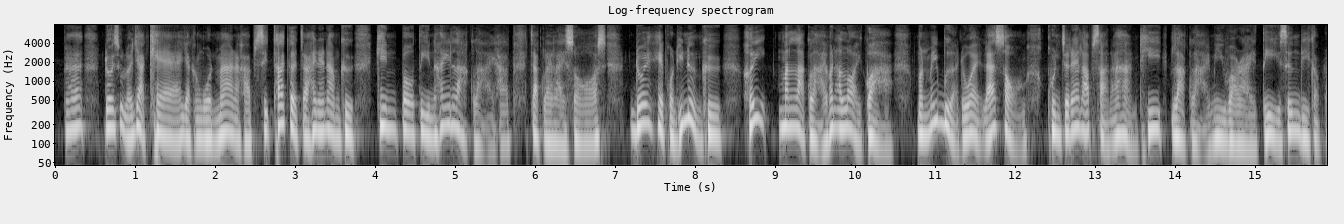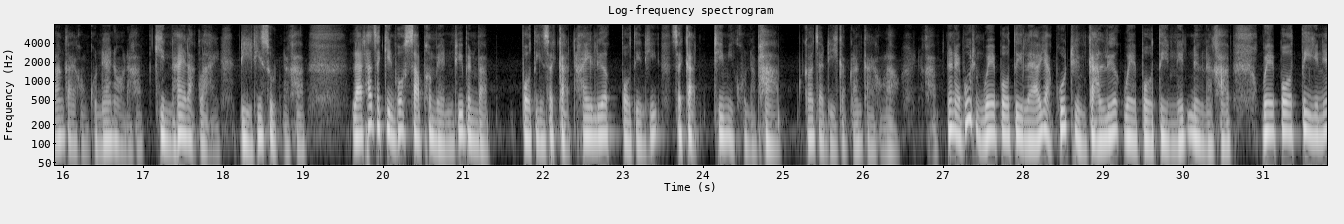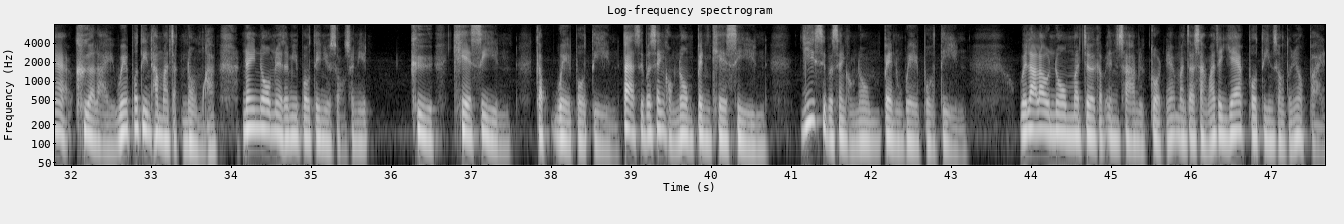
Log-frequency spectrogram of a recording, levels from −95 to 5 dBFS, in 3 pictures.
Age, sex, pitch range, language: 20-39, male, 115-150 Hz, Thai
